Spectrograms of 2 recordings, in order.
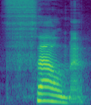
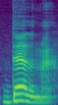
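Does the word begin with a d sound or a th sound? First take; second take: th sound; d sound. First: The word begins with a blown th sound. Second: The word begins with a d sound. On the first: The speaker calls it right. "No, you say Thelma" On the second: The speaker calls it wrong. "You don't say Delma"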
